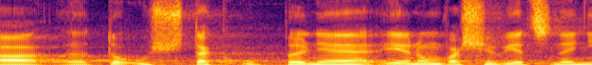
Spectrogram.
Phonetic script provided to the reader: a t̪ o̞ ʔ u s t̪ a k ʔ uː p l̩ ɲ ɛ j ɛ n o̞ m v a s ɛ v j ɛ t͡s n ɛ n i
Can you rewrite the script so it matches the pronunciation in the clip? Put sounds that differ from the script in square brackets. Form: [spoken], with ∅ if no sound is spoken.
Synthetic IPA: a t̪ o̞ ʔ u [ʃ] t̪ a k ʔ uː p l̩ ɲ ɛ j ɛ n o̞ m v a [ʃ] ɛ v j ɛ t͡s n ɛ [ɲ] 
